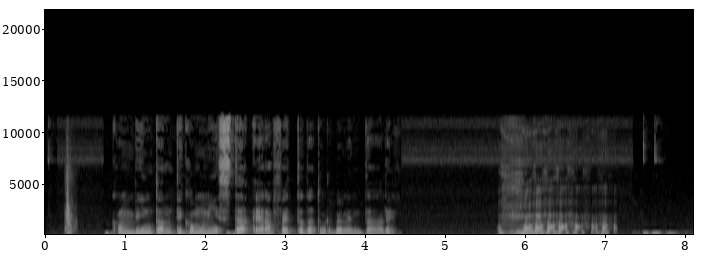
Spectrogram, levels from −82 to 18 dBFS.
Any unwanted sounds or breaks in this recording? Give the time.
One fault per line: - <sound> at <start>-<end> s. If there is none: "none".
- whoosh at 0.2-0.4 s
- laugh at 5.6-7.2 s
